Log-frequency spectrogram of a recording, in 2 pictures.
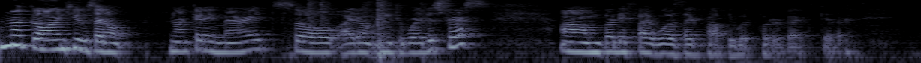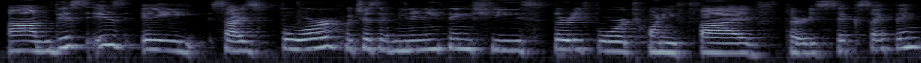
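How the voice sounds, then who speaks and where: A woman at a fairly quick pace, lively intonation and big swings in loudness. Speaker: vintage fashion collector. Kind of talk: instagram live show-and-tell. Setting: livestream. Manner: fast; animated.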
